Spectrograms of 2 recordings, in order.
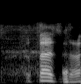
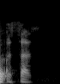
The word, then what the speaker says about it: Bethesda: Is it Bethesda, whatever they call Softworks? Bethesda. Um, yeah, that's it. Uh, Bethesda.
